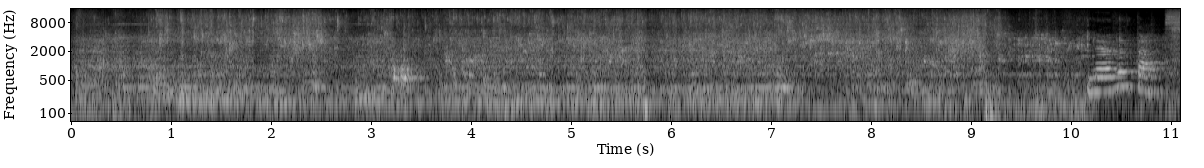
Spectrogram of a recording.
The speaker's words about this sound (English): So what's the first thing you need to do? First thing you need to do is wash your hands. Okay, let's do it.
